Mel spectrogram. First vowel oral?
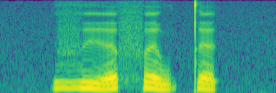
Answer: yes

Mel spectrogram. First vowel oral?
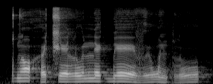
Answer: no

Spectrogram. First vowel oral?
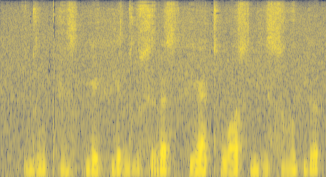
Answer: yes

